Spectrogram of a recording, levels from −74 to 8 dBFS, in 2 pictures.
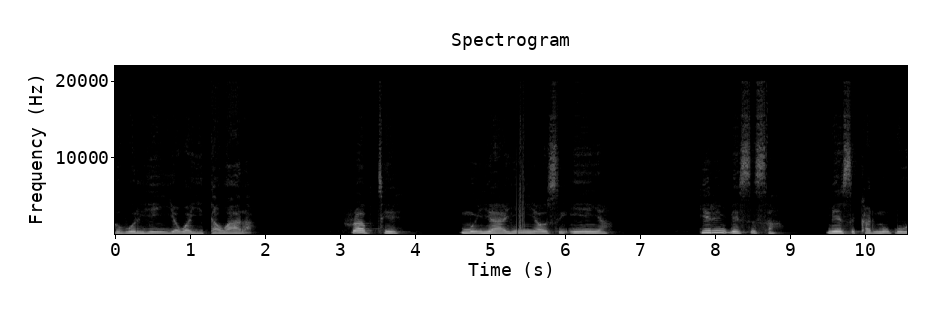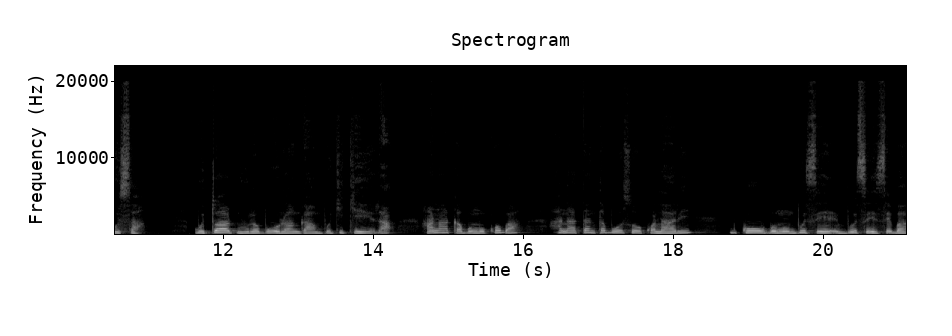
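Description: Loose connector crackle appears from 5.35 to 5.45 s in this speech recording: a worn or dirty contact keeps making and breaking as it shifts, chopping the signal on and off for about a tenth of a second and producing a short, irregular burst of scratchy crackle.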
